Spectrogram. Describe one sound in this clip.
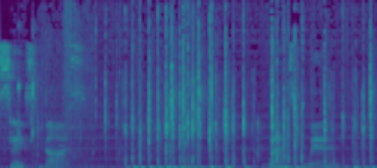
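A woman talks calmly close to a microphone.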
